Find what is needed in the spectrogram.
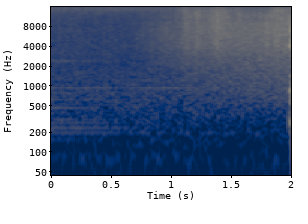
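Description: Faint, quiet woodland hush: a soft even rushing noise, with no distinct events, that swells a little in the second half.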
